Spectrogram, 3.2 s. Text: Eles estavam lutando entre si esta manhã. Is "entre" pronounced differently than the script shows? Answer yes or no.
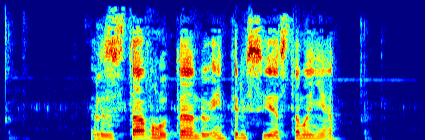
no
